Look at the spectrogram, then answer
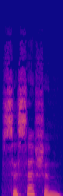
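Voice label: "secession", British English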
